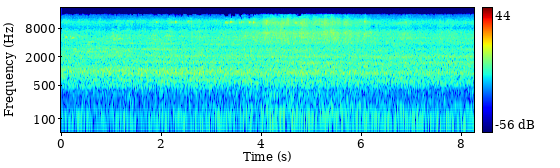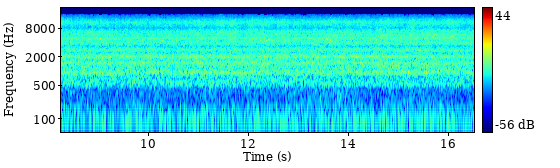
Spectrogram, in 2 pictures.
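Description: A train running past with a steady low rumble and continuous wheel-on-rail noise.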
